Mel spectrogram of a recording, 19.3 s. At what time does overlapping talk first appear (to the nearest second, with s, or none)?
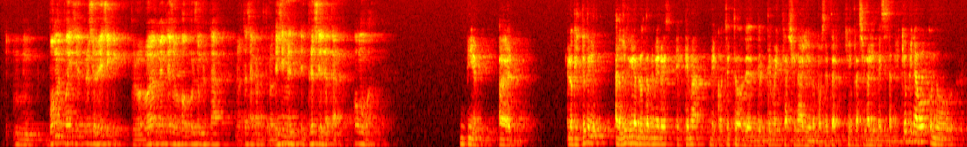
none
